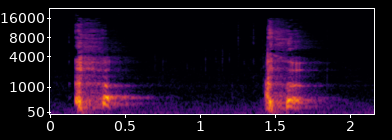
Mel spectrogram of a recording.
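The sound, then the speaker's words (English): Two small coughs from a worker at a concession stand, each a short double pulse, separated by about a second of silence. “I give a little cough, right?”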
